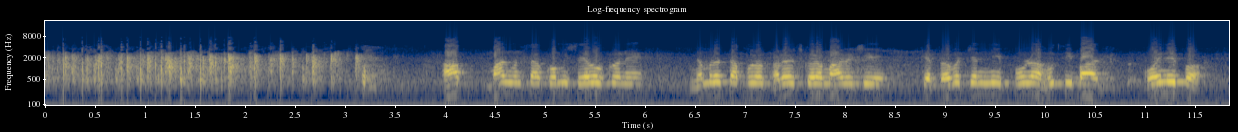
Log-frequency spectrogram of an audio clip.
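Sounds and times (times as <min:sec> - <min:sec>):
seminar audience clapping to welcome a guest: 0:00.0 - 0:03.3
speech: 0:04.0 - 0:11.7.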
